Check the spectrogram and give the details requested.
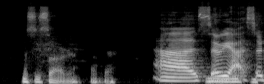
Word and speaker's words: Mississauga: looking at um toronto on the map okay misagawa mississauga mississauga okay uh so yeah so toronto is where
